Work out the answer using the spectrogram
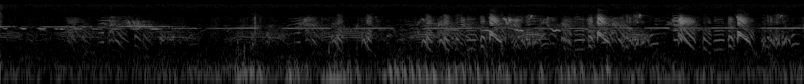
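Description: Faint bird chirps: many short, quick notes, with a thin, high, steady tone behind them.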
